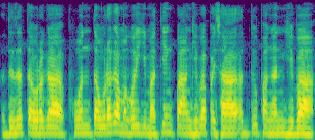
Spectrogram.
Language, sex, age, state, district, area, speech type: Manipuri, male, 60+, Manipur, Bishnupur, rural, spontaneous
